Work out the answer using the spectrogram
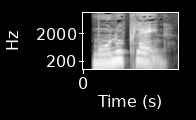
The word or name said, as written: monoplan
